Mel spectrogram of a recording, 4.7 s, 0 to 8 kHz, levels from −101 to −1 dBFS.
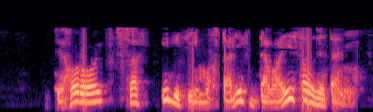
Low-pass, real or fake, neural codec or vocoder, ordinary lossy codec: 7.2 kHz; real; none; AAC, 16 kbps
